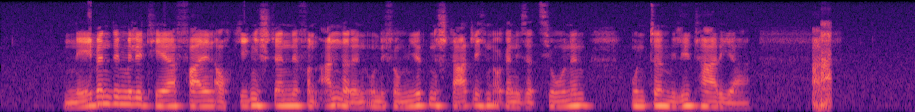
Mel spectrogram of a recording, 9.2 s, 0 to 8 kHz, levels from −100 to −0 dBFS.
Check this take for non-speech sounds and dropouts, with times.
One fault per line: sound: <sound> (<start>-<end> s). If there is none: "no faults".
sound: laugh (8.1-8.3 s)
